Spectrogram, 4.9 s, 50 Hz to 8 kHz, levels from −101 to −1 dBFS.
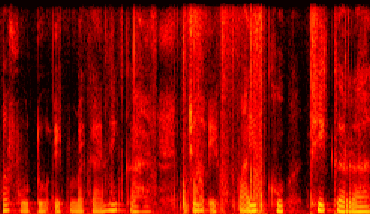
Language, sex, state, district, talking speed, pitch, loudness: Hindi, female, Bihar, Darbhanga, 180 wpm, 180 Hz, -41 LUFS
